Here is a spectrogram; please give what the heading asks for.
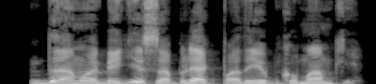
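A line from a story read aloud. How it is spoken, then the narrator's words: Mocking, hoarse. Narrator (Russian): насмешливо прохрипел кто-то, вызвав у товарищей нервные смешки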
